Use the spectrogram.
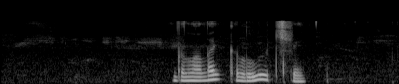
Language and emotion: Russian, neutral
